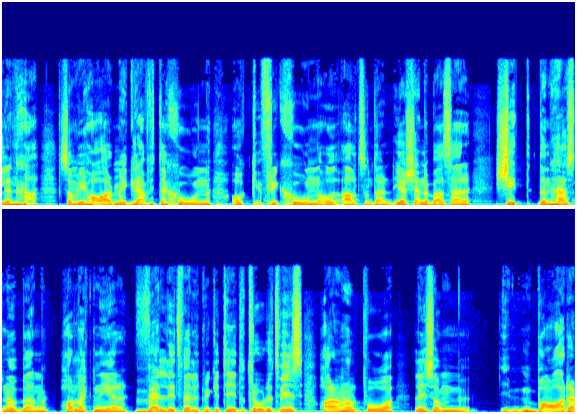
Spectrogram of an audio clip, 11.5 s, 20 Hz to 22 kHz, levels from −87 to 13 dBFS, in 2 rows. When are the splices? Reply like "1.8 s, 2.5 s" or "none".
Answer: 6.3 s, 7.0 s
